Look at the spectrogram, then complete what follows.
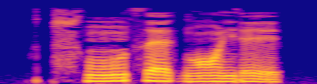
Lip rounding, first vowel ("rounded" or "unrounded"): rounded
